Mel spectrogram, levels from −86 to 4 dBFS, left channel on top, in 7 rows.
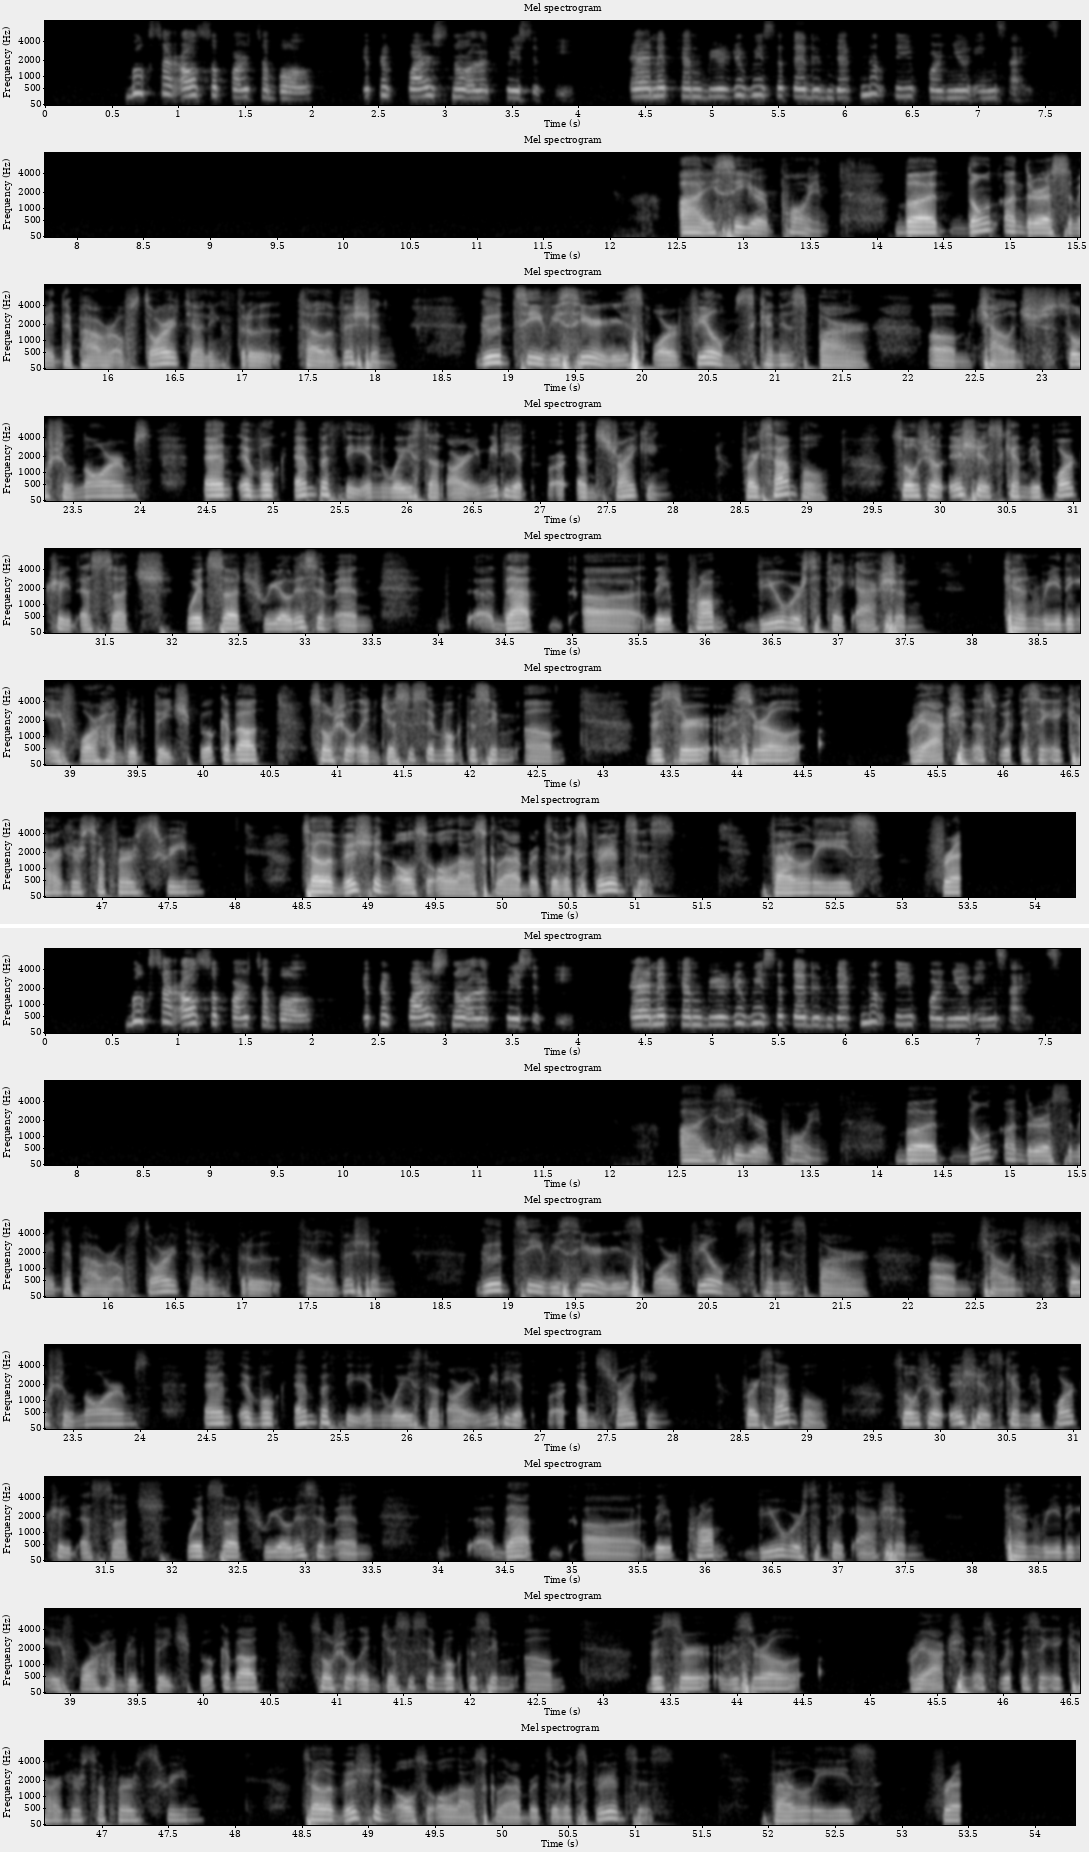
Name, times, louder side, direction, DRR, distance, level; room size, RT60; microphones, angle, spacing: voice 1, 0.6-2.0 2.5-3.9 4.4-7.3, right 3 dB, 60° right, 2.6 m, -31 dB
voice 2, 12.5-13.6 14.1-18.1 18.8-21.7 22.2-24.1 24.5-27.9 28.5-29.1 29.7-33.7 34.2-34.7 35.1-36.1 36.4-37.5 38.2-42.7 43.3-44.5 45.3-47.7 48.5-51.3 52.0-52.8 53.2-53.4, left 6 dB, 90° left, 0.5 m, -26 dB
open air
head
